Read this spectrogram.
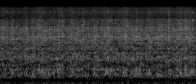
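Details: Lima Class 55 Deltic model loco motor, after oiling gears, powered straight from battery terminals: light even high-pitched whir with no catches or rattles; motor spins freely and smoothly.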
